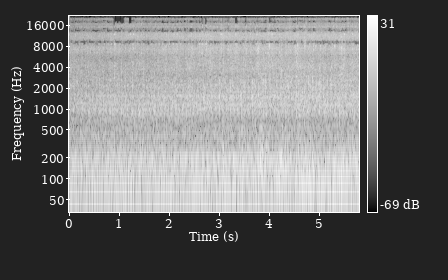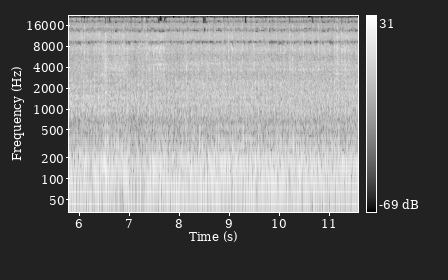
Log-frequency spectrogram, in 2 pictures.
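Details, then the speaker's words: Diesel engine sitting unused a year or two, started with a battery and starting fluid: deep, even clatter at a constant idle with no skips or knocks, described as smooth as silk; normal idle. "You know what sucks is this engine runs better than the one I drive every day."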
